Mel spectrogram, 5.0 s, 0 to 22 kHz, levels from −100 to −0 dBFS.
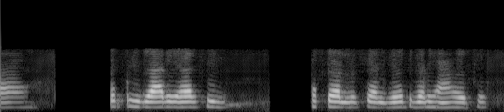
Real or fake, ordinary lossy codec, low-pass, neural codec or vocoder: fake; none; 3.6 kHz; codec, 24 kHz, 1.2 kbps, DualCodec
